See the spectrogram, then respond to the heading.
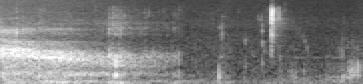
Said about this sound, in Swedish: Nu måste jag ta en klunk kaffe här.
